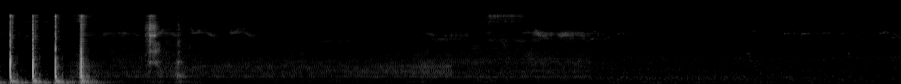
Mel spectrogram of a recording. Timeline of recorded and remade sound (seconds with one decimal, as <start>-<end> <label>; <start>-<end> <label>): 0.0-0.7 recorded; 0.7-5.9 remade; 5.9-9.0 recorded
